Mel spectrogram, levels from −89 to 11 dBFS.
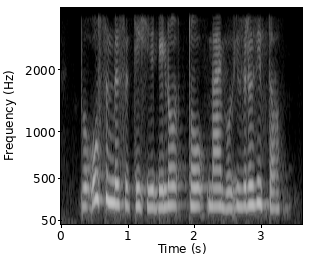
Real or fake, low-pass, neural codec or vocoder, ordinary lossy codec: fake; 3.6 kHz; codec, 16 kHz, 1 kbps, FreqCodec, larger model; none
